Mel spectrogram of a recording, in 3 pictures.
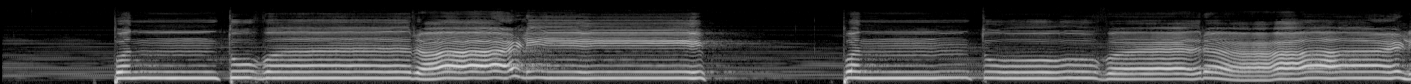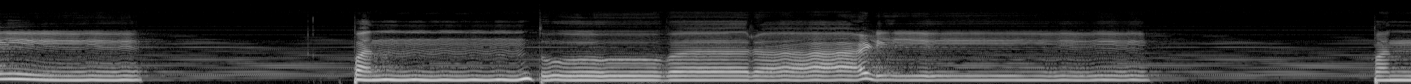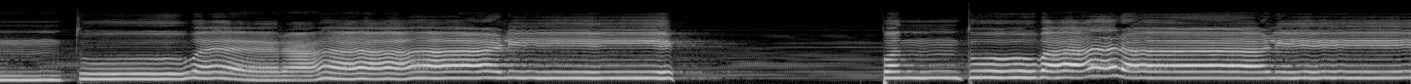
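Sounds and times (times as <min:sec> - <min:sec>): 
Carnatic music in raga Pantuvarali: 0:00.0 - 0:42.3.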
